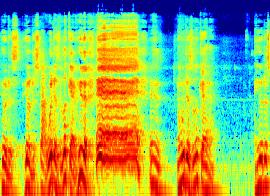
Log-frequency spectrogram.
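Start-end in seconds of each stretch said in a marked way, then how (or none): 1.9-2.8 very high, loud whining wail; mock baby cry. Dad imitating his toddler crying for attention, high mock wail. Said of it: "he'll be crying".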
